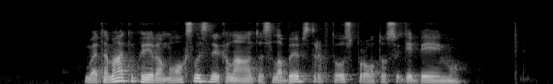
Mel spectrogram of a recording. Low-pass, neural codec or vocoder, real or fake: 7.2 kHz; codec, 16 kHz, 1 kbps, X-Codec, HuBERT features, trained on LibriSpeech; fake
